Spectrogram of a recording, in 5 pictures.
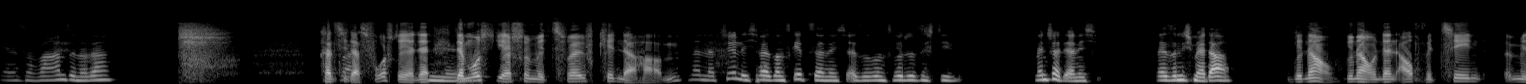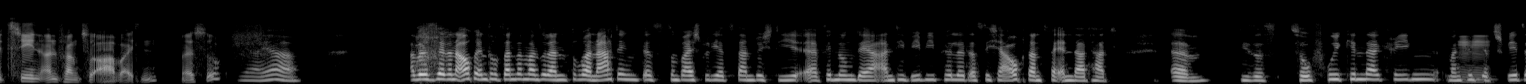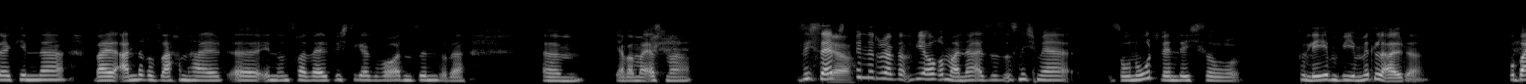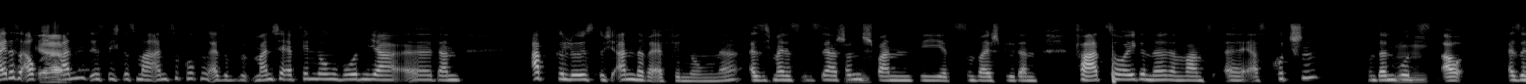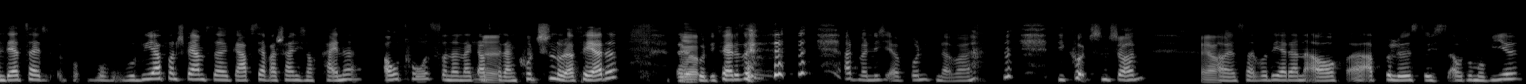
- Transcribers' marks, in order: sigh; other background noise; other noise; sigh; laugh; chuckle
- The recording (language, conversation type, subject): German, unstructured, Welche Erfindung würdest du am wenigsten missen wollen?
- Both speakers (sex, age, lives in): female, 40-44, United States; male, 55-59, United States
